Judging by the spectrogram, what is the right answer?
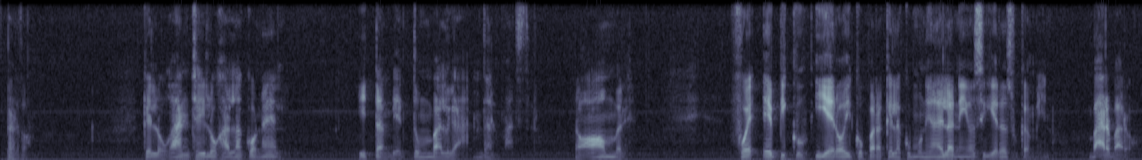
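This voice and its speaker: A man's voice: on the low side, fairly bright tone, slight background noise. Slangy Mexican man counting down. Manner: rowdy, slang-heavy, jokey. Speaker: host. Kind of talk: casual countdown vlog commentary.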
